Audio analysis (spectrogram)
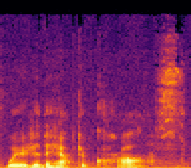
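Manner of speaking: ordinary delivery, nothing marked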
